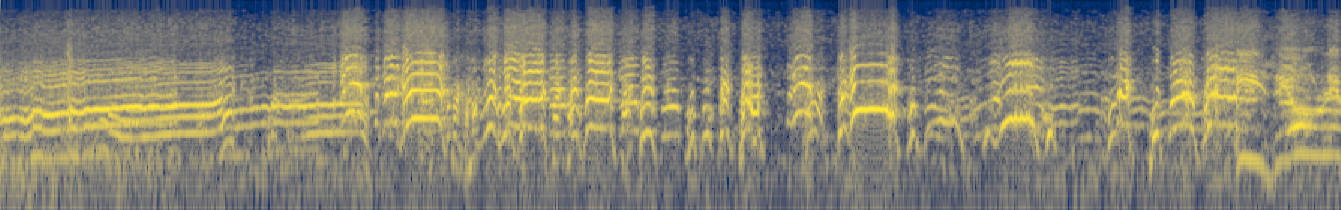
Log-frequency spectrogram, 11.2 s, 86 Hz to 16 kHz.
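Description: A voice imitates a clucking chicken with wavering, warbling cries and short clucks in quick bursts, loud and close, on a 1938 film soundtrack.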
